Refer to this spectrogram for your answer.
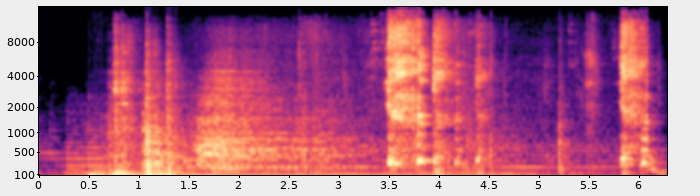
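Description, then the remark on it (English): A man gives a short, breathy snort to himself while studying a photo, followed by a few more sharp nasal bursts and rustling at uneven intervals, with no talking. “Hare studies a photo of Ned and snorts to himself.”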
